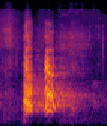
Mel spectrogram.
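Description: A reactive dog on a leashed walk gives two sharp, close barks in quick succession, followed by a short fading tail and then quiet.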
